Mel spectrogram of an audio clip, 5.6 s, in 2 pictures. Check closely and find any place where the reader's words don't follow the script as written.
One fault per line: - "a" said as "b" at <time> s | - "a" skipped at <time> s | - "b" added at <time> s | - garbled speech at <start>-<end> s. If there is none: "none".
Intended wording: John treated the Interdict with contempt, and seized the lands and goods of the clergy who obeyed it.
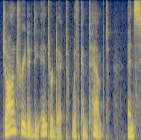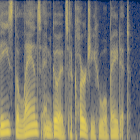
- "of" skipped at 4.2 s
